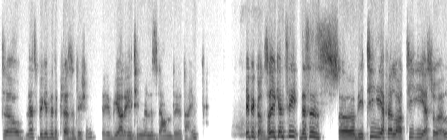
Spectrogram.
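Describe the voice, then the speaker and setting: A course counselor presents a course to prospective buyers over a video call, a man with a high voice who talks a lot, full of fillers and restarts. The recording is muffled and has no echo.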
